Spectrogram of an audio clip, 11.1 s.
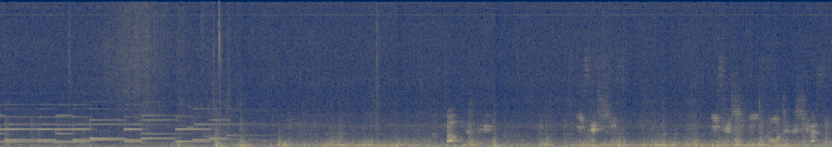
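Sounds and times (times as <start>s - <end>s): bell-like chime melody: 0.0s - 3.8s
train running noise: 0.0s - 11.0s
train wheels clacking: 0.0s - 11.0s.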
